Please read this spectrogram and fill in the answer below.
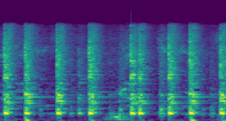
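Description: Drum kit played in a quick, steady beat of snare hits about four to five a second, with bass drum kicks among them.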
